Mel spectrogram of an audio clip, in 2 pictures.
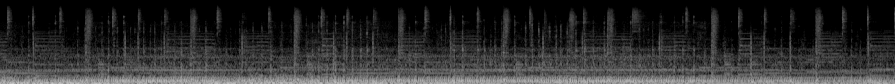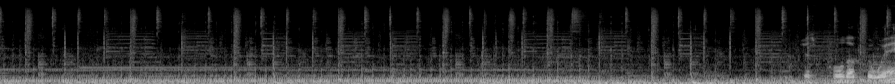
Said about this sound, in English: So I just started up the engine again. I'm just so thankful this is the Atom 80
